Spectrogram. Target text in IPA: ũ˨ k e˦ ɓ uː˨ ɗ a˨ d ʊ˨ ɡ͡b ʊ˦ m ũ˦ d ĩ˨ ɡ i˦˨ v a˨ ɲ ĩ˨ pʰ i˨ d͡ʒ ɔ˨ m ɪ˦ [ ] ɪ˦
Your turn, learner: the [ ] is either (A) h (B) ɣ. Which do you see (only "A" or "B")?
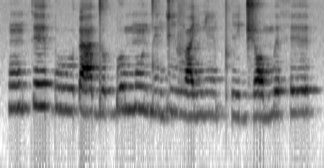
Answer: A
